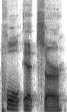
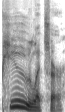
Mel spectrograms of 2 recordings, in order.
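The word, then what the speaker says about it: Pulitzer: It's not pull it sir. Pull it sir. That's what my priest used to tell me. It's pewitzer. Pew like church pew.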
